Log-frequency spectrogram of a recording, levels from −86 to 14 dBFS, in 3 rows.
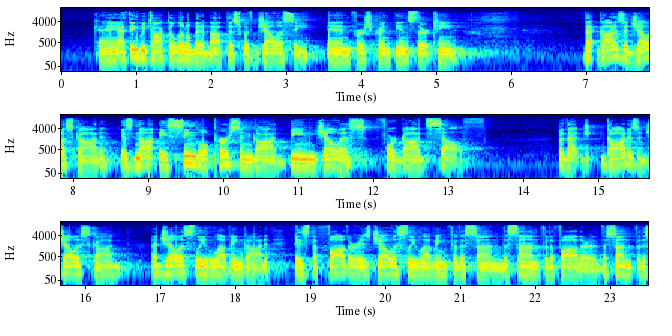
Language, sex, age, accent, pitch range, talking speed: English, male, 30-49, American, 95-110 Hz, 155 wpm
